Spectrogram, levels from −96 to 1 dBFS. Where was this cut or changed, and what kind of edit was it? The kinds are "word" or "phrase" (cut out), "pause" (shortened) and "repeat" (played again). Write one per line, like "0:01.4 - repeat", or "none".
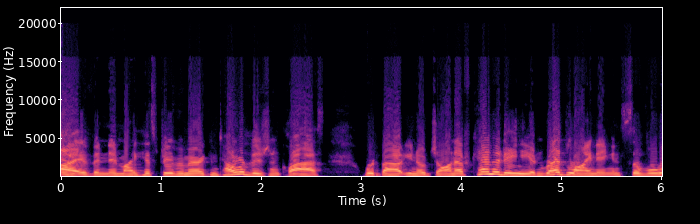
0:03.1 - word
